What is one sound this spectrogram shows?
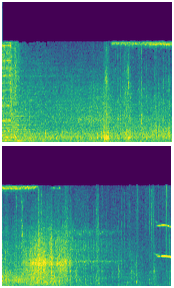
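A car drives slowly over a gravel track.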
